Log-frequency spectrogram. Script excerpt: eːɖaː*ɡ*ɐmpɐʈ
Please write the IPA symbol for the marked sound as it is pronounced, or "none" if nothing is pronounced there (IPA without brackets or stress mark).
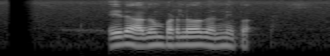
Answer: ɡ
